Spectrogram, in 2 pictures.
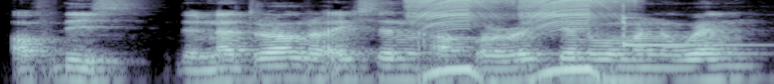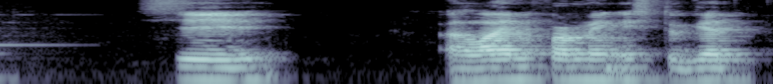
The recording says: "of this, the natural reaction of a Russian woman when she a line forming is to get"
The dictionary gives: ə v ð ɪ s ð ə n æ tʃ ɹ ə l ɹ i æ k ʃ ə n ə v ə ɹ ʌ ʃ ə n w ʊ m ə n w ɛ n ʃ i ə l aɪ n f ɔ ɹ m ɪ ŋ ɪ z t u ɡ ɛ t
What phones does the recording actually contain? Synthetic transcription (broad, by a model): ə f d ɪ s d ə n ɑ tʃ ɹ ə l ɹ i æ k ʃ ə n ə f ə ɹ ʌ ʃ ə n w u m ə n w ɛ n s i ə l aɪ n f ɔ ɹ m ɪ ŋ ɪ s t u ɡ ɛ t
